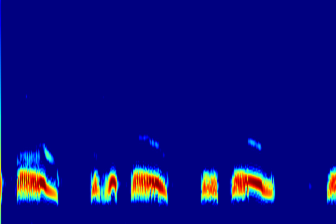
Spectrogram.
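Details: Decoy spotted dove cooing to stir wild doves: a string of mellow, low coos, some long and sliding downward at the end, others short and clipped, delivered close together in a clean recording.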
